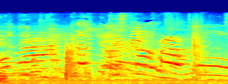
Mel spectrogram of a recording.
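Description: Speech: children's high voices talking, with a man's voice asking for a letter, over a steady low hum.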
